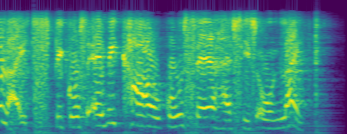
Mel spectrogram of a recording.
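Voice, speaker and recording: With lively intonation and a fairly high pitch, a woman talks at a moderate pace amid noticeable background noise. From Switzerland. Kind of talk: spoken testimony. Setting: church office.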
